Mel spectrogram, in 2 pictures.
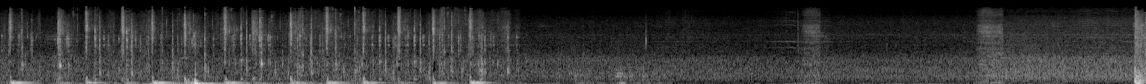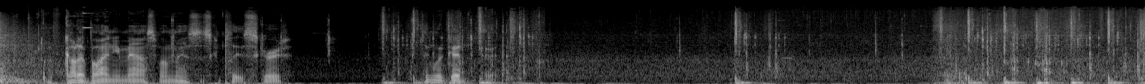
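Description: Footsteps thud and rustle through grass at a steady walking pace.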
